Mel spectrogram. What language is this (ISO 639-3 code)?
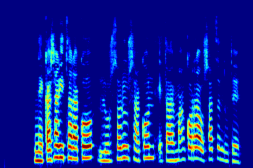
eus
